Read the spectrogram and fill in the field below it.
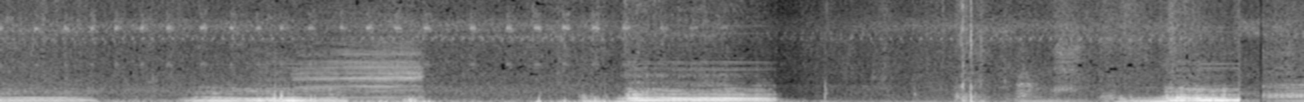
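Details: Sorting day at Stone Meadow Farm with Irish Dexter cattle; deep, fairly low moos in separate bouts, a rough bellow near the start and a long steady low call, with quiet pauses between.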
